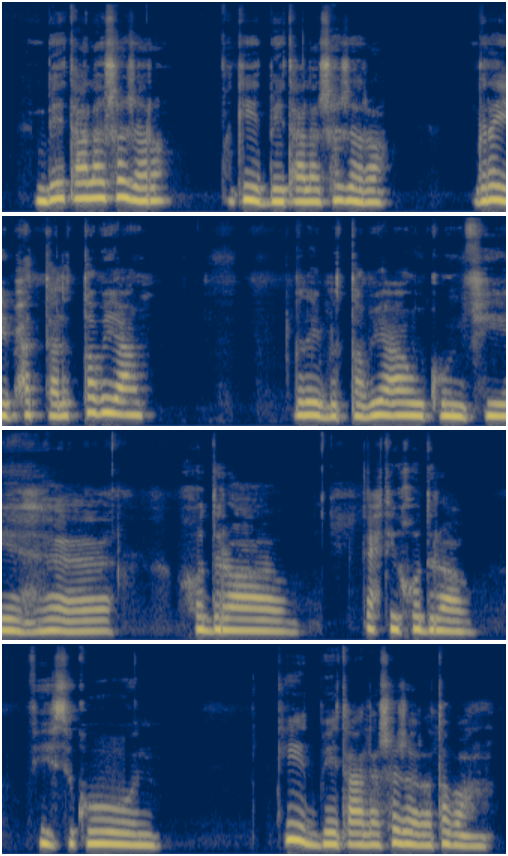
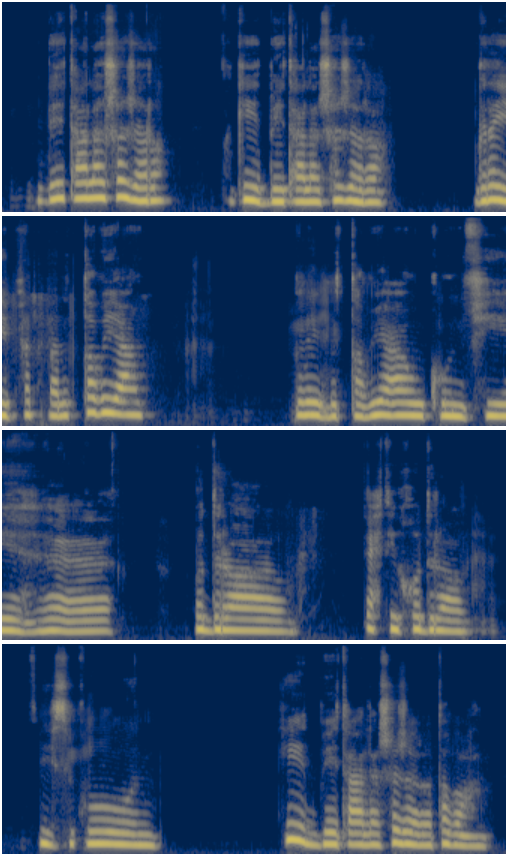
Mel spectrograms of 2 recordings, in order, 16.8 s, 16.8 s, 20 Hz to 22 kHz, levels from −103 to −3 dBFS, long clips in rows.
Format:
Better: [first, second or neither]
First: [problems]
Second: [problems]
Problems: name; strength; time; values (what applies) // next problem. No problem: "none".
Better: first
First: none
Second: noise reduction (neural mask model DeepFilterNet 3)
